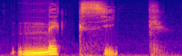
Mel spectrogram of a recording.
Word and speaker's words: Mexique: Mexique. It's really the X. Huh? Le Mexique. And then remember this Q-U-E, it's only K.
